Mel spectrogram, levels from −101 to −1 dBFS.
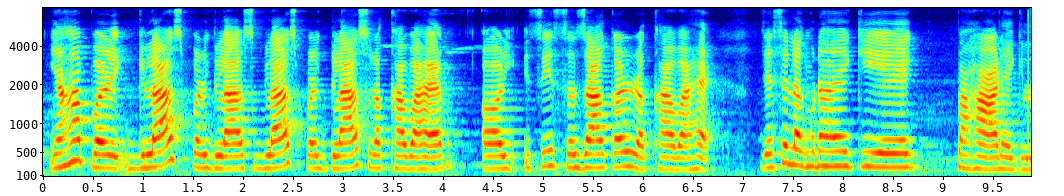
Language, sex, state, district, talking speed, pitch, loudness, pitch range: Hindi, female, Bihar, Patna, 165 wpm, 230 Hz, -18 LUFS, 215-250 Hz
